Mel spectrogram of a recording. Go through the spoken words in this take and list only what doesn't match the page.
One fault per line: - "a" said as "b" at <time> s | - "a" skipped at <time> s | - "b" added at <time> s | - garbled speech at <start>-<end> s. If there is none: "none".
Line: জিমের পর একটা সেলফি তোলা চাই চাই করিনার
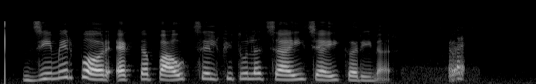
- "পাউট" added at 1.6 s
